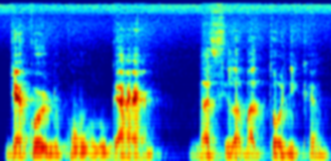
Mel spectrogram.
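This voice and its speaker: A man's voice: low-pitched, lively intonation, normal speed, creaky. A Brazilian man teaching a primary class by recorded video, dictating instructions and stretching words out syllable by syllable. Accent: Brazilian Portuguese.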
